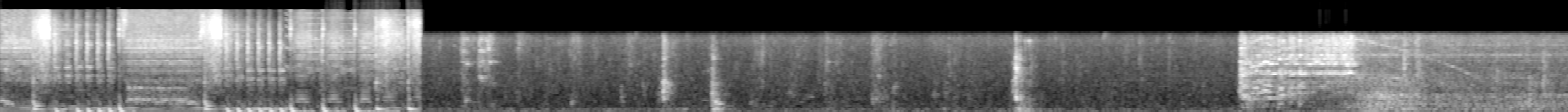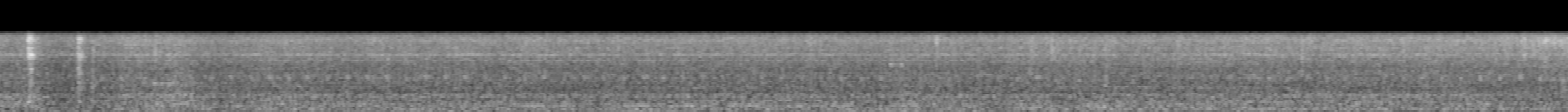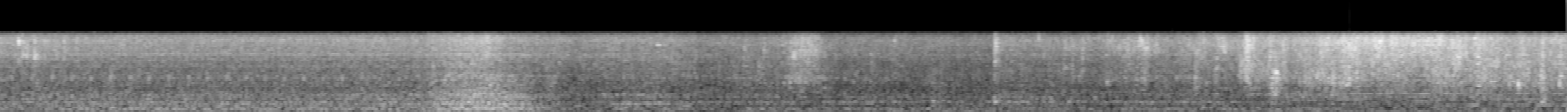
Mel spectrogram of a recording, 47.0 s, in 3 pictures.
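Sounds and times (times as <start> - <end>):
car engine starting and idling: 12.4 - 17.8.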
